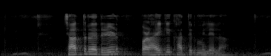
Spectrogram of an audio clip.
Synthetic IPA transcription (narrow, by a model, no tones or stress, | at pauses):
t͡ʃʰaːt̪ɾəɾiːɽpɐɽ̤aːikekʰaːt̪ɪɾmɪleːla̰ː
